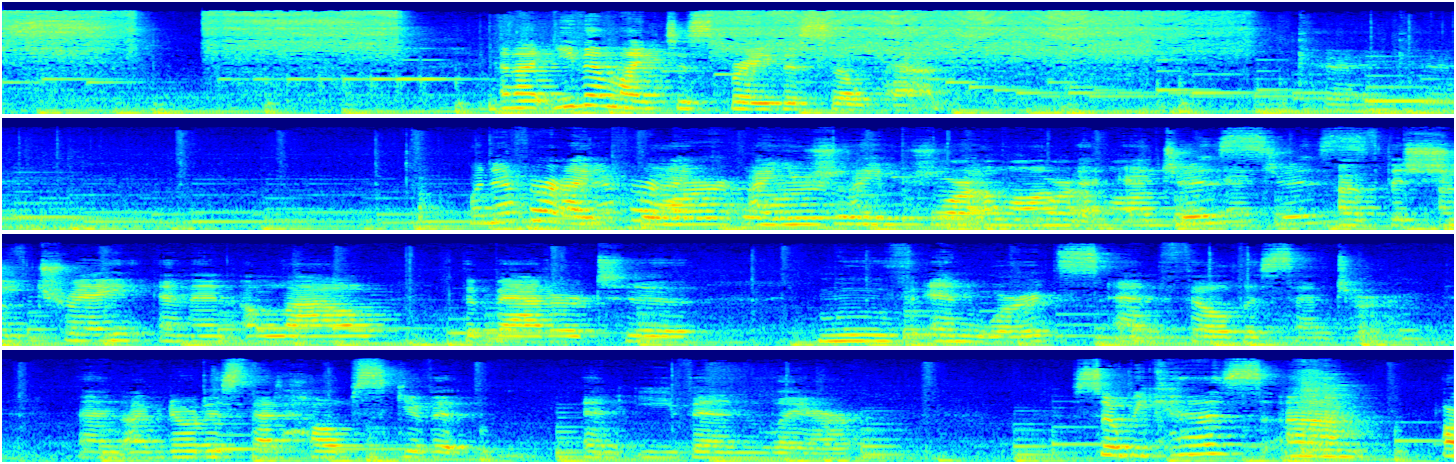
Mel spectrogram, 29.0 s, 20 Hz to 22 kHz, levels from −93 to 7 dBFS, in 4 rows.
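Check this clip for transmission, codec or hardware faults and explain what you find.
There is one fault, a doubled audio track from 5.23 s to 14.67 s. Throughout that stretch a second full-band copy of the sound trails the original by about half a second at about 5 dB lower level, with no decay or room colour, and it cuts in and out abruptly. The likely cause is the signal being captured again through a slower path, or an edit holding two copies out of step. On a waveform or spectrogram, every event reappears about 0.5 s later as a lower-level duplicate.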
